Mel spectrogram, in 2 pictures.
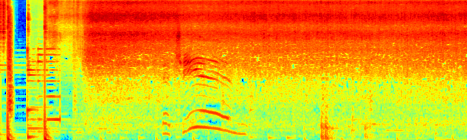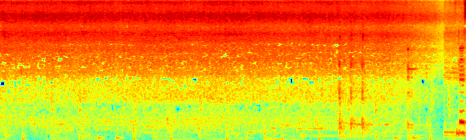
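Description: Red rice with tomato purée, peas and carrots sizzling in a hot pot as a wooden spoon stirs it. It is a steady sizzle that starts about a second in.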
